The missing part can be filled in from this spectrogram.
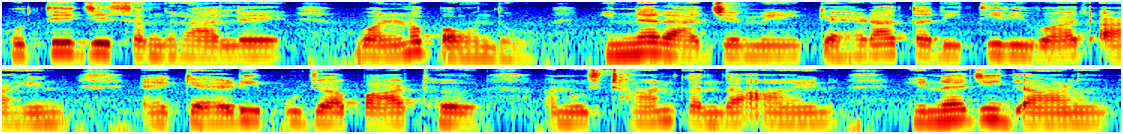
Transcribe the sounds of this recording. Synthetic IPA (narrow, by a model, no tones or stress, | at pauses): hʊt̪ed͡ʑeːsɐ̃ŋɡʱɾaːleʋɐɲəɽ̃opɐʋə̃nd̪o | hɪnə̆ɾaːd͡ʑjəmẽkɐɦɪɽat̪ɐɾiːt̪iɾɪʋaːd͡ʑaːɦɪnɪ̆ɛ̃ːkɐɦɪɽipuːd͡ʑapaːʈʰ | ɐnʊʃʈʰaːnkɐ̃nd̪a̰ʔaːɦɪnɪ̆ɦɪnə̆d͡ʑiːʄaːɽ̃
